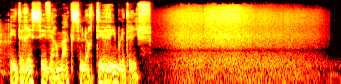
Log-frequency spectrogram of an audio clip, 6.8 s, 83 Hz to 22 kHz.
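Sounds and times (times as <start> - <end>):
speech: 0.2 - 3.1
ocean surf washing as a boat sets sail: 3.0 - 6.8
rushing wind-like hiss: 3.1 - 6.8.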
